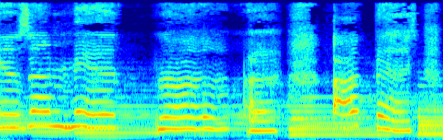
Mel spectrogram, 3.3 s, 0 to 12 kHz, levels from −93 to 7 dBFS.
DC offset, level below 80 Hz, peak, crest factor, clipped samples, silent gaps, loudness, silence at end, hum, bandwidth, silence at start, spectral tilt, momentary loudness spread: under 0.1%; -66 dBFS; -10 dBFS; 16 dB; under 0.1%; none; -25 LUFS; 0 s; none; 11.5 kHz; 0 s; -5 dB/octave; 6 LU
